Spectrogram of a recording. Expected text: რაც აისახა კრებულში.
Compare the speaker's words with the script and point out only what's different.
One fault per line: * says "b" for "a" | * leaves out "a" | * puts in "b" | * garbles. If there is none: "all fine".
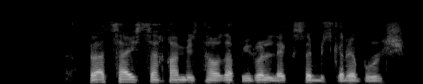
* puts in "მის თავდაპირველ ლექსების"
